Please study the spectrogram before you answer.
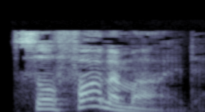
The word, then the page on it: sulphonamide: British English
